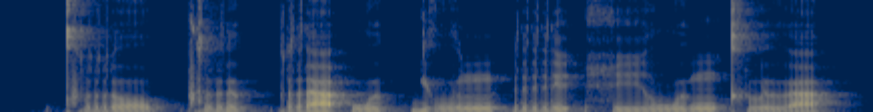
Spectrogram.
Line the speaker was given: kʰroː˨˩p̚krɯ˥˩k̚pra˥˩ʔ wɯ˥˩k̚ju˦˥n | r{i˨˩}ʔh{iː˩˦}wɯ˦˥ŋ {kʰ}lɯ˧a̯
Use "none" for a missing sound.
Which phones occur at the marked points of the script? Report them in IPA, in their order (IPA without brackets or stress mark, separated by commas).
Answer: i˦˥, iː˧, kʰ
